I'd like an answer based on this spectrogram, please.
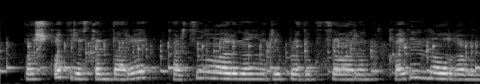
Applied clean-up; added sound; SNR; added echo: none; Wind chime; 11 dB; reverberation time 0.2 s.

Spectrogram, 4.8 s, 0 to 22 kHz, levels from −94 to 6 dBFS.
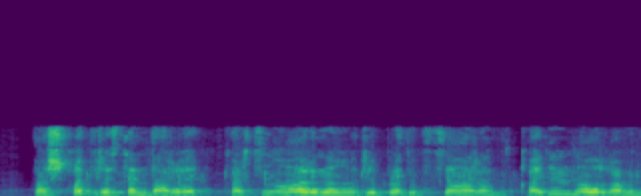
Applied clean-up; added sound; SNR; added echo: neural separator model SepFormer DNS4.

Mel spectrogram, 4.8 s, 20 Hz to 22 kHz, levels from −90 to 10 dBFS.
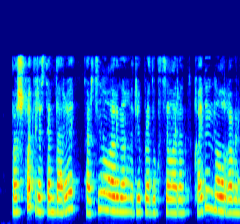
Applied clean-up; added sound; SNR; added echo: neural mask model DeepFilterNet 3.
